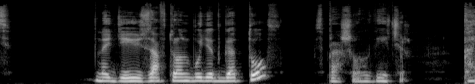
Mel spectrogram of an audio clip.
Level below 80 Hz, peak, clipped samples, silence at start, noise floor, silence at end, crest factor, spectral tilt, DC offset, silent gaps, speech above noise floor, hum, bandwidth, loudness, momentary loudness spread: -60 dBFS; -2 dBFS; under 0.1%; 0 s; -71 dBFS; 0 s; 18 dB; -5.5 dB/octave; under 0.1%; none; 53 dB; none; 19 kHz; -19 LUFS; 14 LU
